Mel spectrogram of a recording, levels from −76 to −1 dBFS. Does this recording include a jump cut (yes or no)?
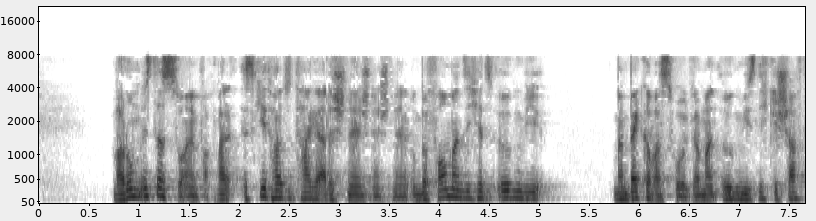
no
